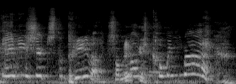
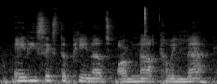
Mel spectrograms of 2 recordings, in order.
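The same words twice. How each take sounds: First: It is said in a put-on villain voice. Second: It is said in a normal speaking voice.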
